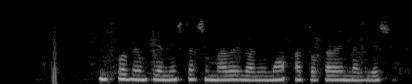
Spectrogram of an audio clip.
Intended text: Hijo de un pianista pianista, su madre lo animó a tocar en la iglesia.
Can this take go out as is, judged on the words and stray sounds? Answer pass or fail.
fail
